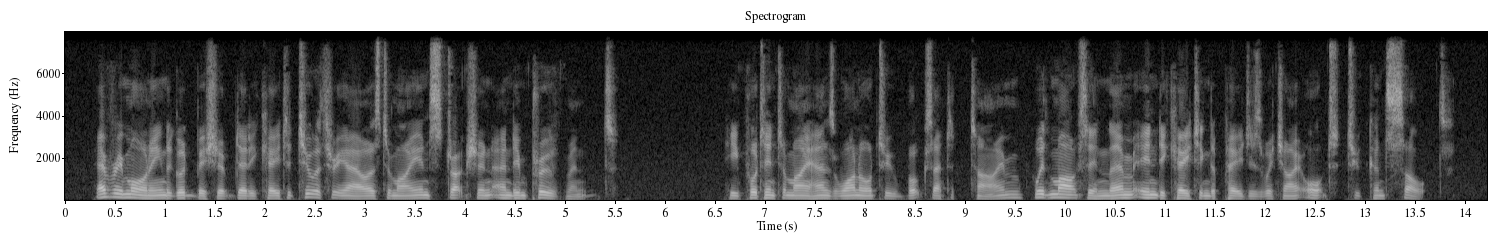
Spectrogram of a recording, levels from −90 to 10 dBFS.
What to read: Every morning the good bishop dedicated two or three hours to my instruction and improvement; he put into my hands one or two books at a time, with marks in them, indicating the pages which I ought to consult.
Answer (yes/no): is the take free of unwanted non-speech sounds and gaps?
yes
